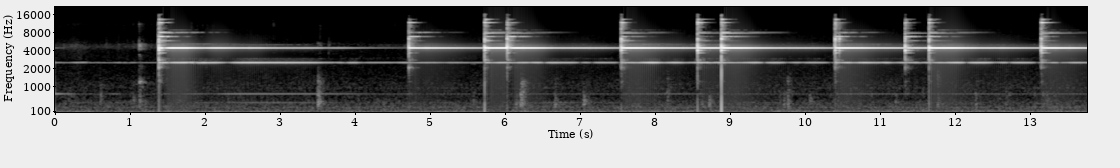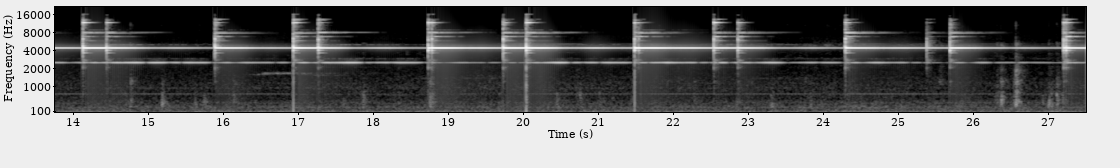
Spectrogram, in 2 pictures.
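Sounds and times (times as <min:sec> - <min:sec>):
tuning forks struck, ringing a clear high tone: 0:00.0 - 0:27.5.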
